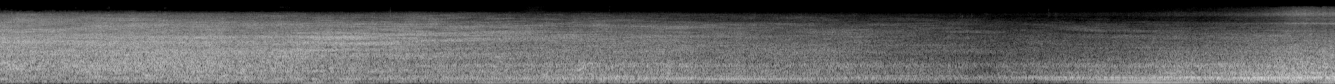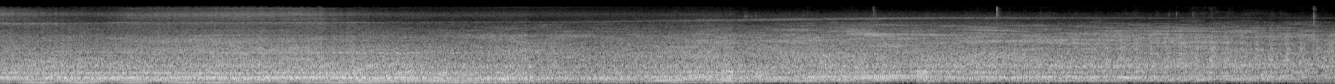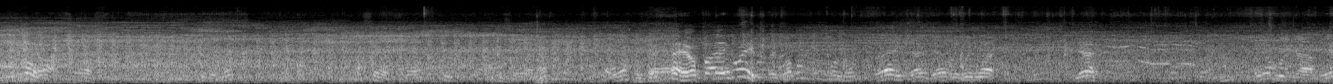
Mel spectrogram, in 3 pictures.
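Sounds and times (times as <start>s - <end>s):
train wheels rumbling on rails: 0.0s - 40.0s
wavering whining tones: 0.0s - 40.0s.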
